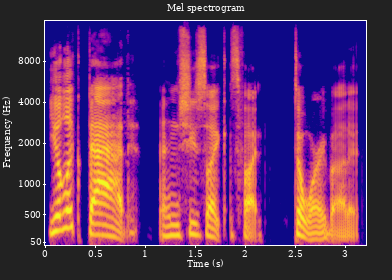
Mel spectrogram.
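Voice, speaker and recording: A woman with a slightly low voice chats casually as a podcast co-host. She retells book scenes conversationally and slips into little quoted exchanges. The sound is close and dry. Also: wildly swooping pitch, moderate pace, gravelly, a bit bright, no echo. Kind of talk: casual book discussion chat.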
